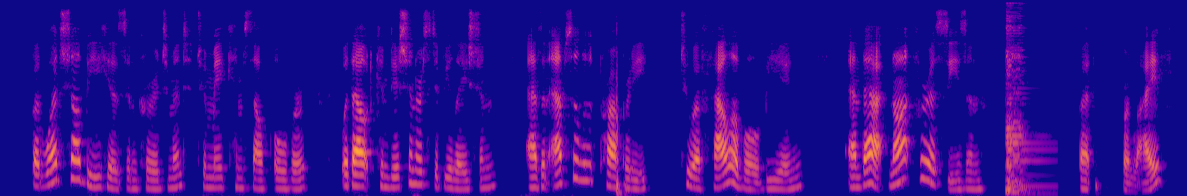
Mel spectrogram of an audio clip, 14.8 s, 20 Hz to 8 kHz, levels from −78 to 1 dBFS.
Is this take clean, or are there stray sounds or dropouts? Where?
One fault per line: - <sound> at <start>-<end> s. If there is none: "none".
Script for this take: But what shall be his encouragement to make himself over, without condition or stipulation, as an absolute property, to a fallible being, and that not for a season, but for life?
- thud at 12.6-13.2 s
